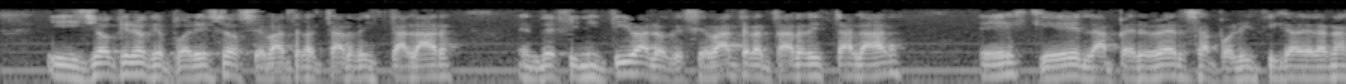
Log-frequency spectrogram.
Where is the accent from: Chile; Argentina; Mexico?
Argentina; Buenos Aires; yo soy ciudadano porteño, uh-huh, vivo, disfruto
